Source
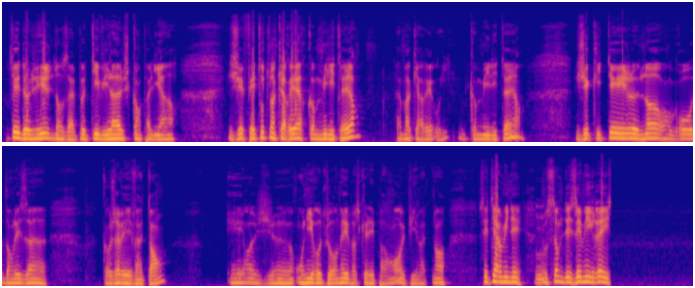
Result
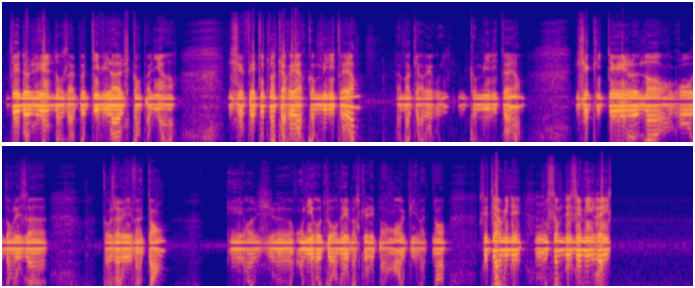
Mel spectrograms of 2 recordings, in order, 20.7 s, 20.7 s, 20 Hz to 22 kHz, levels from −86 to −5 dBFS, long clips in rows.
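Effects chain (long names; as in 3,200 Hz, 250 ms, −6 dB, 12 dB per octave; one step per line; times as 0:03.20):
ring modulation 1,200 Hz
level +7 dB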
